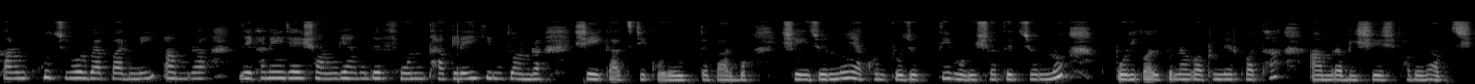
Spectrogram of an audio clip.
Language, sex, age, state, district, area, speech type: Bengali, female, 45-60, West Bengal, Purulia, urban, spontaneous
